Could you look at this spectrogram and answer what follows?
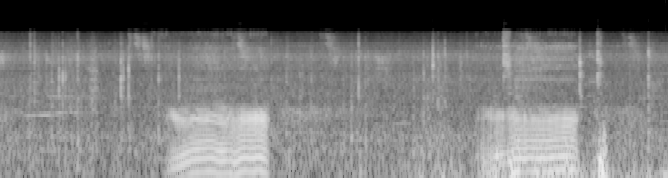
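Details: Dog asleep in his owner's arms, worn out from playing in the yard; two loud, rattling snores roughly three seconds apart, each about a second long, in a quiet room.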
